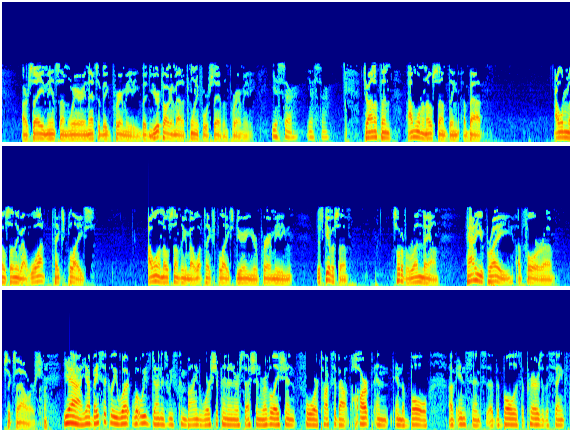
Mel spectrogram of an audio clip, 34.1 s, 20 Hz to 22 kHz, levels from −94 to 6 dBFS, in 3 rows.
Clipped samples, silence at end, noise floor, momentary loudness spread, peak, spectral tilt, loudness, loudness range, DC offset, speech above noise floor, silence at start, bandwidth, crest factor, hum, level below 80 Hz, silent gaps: under 0.1%; 0 s; -62 dBFS; 12 LU; 0 dBFS; -6.5 dB/octave; -19 LUFS; 5 LU; under 0.1%; 44 dB; 0.4 s; 4.5 kHz; 18 dB; none; -40 dBFS; none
